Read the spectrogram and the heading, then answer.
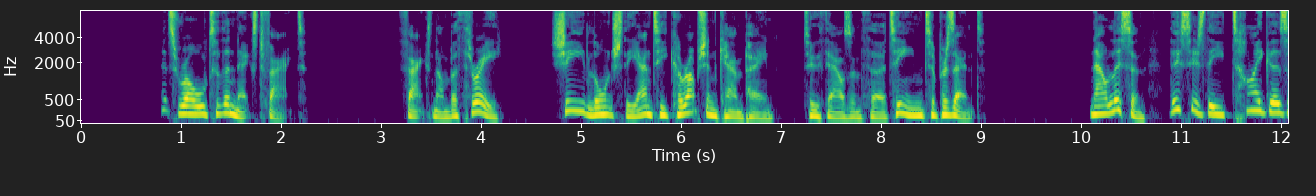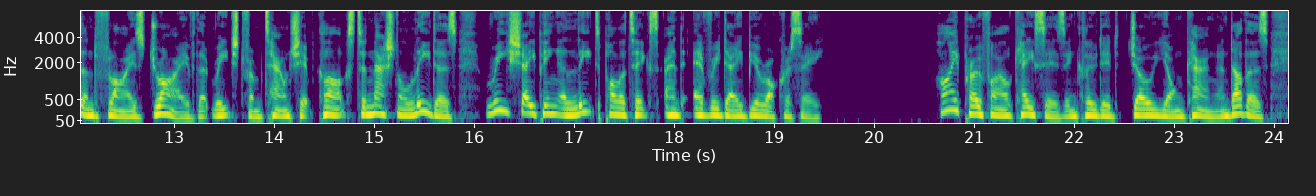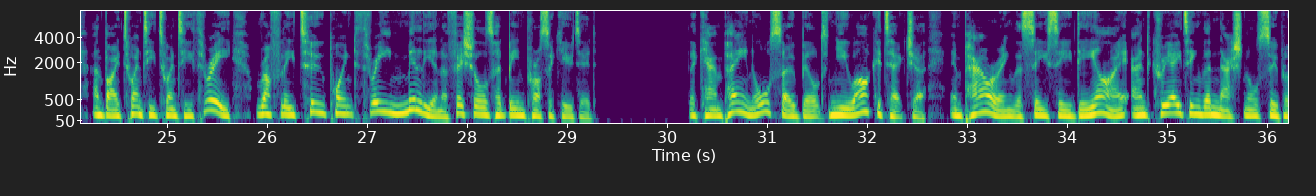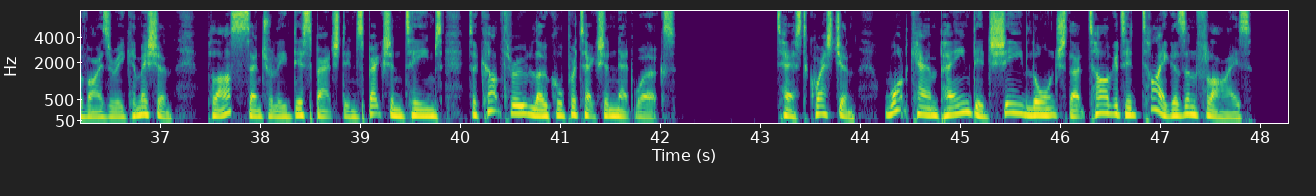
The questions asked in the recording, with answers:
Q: What campaign did Xi launch that targeted tigers and flies?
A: Correct answer. The anti-corruption campaign.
